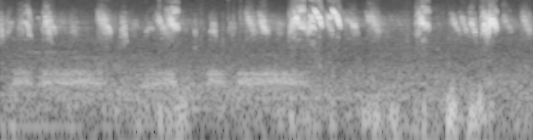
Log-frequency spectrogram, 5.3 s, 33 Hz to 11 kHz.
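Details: At Tenmangu in Nakanoshima on 7 June 2020, sparrows arriving for food chirp busily. Short high tweets cluster and peak near the middle and end, and a faint low hum sits underneath.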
